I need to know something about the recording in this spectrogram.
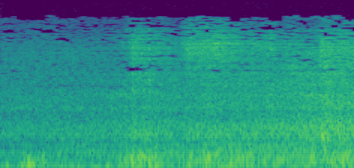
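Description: Electric locomotive hauling passenger coaches approaching on the rails, its running and wheel noise growing steadily louder.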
